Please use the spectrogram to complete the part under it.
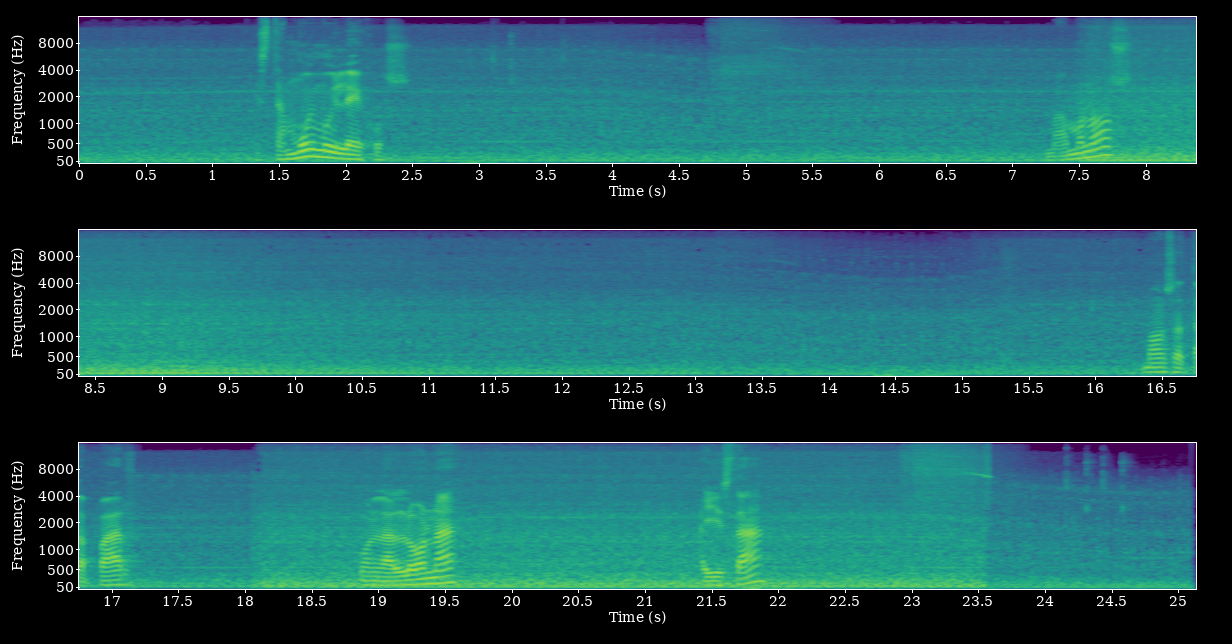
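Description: A truck engine drones steadily as the truck drives along.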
